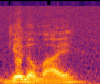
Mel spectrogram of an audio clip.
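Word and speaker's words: γεύομαι: Em Hebreus 6,4, a frase, havendo provado o gosto, o verbo tem aqui, em grego, se vou dar por escrito, a pronúncia é genomai.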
